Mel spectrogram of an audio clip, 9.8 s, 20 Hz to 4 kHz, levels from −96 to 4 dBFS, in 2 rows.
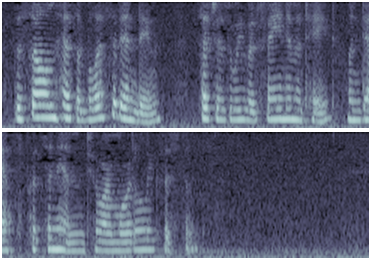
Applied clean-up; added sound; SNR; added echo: none; none; none; none.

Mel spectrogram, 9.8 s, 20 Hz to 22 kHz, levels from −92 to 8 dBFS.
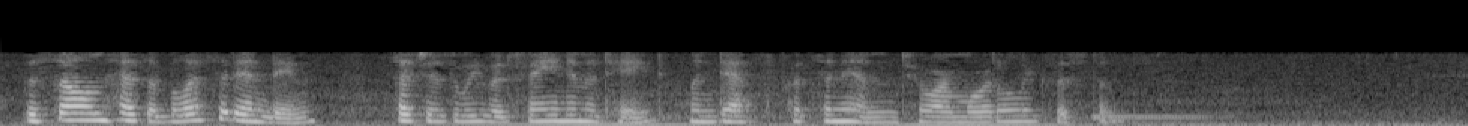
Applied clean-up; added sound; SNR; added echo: none; Fixed-wing aircraft, airplane + Ringtone; 14 dB; none.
